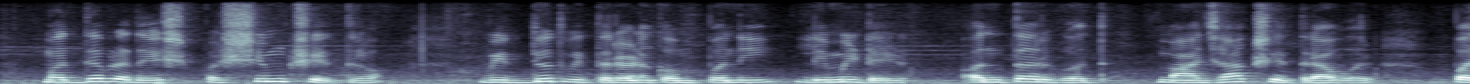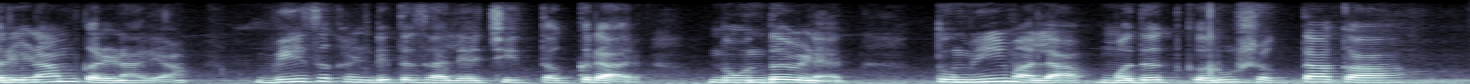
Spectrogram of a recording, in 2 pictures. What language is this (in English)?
Marathi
